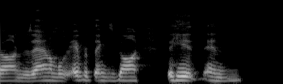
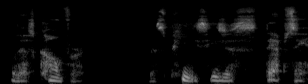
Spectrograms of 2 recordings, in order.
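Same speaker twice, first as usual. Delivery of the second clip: whisper; 11 dB quieter than usual. Real, not acted. Pastor hushes to a whisper.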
